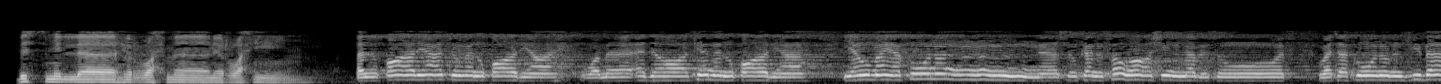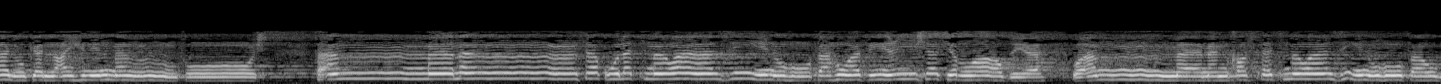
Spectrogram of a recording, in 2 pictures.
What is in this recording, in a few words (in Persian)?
ترتیل سوره قارعه; الثبیتی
